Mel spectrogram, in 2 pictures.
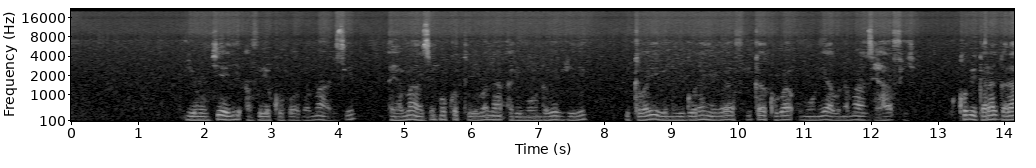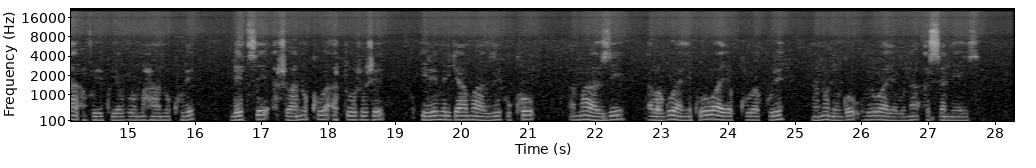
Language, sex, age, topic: Kinyarwanda, male, 18-24, health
